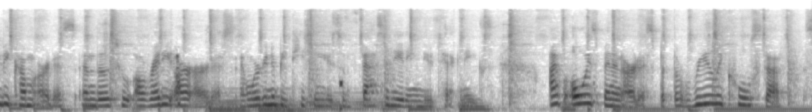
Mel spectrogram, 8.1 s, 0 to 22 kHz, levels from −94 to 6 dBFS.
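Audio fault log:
1.71–1.81 s, 3.40–3.43 s and 5.94–6.00 s, corrupt frame decoded: three short glitches where damaged compressed data got played anyway, so misread gains and codes threw energy into the wrong frequencies for two or three frames each time. The first two hit fairly hard, peaking around -10 dBFS, while the last is much softer at roughly -25 dBFS.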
